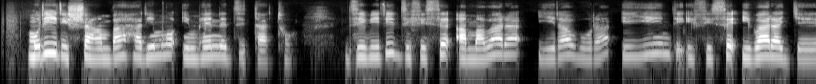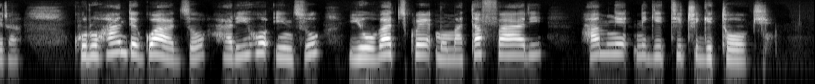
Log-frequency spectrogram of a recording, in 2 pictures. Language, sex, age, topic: Rundi, female, 25-35, agriculture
